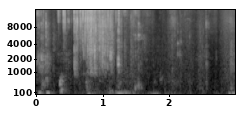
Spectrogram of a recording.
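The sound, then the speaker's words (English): Biting into a spaghetti sandwich: a run of crisp, crunchy bites and chewing, with many irregular crackling bursts that swell and ease off. Nobody speaks. “So let's all take a bite of this. Tell me what you think about my bougie spaghetti sandwich.”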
